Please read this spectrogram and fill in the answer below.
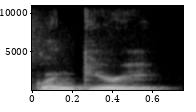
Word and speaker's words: Glen Garioch: language called dork so they don't pronounce things the way that people in other parts of Scotland do um and Glen Gary as it's spelled is pronounced Glen giri uh or it's the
